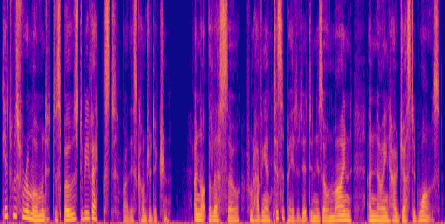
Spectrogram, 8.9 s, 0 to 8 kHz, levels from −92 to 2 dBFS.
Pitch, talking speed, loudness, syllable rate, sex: 160 Hz, 210 wpm, -20 LUFS, 5.6 syllables/s, female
